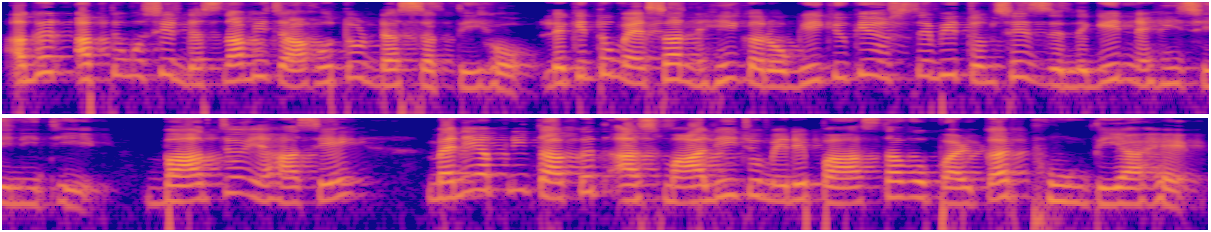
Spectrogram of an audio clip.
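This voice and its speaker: A woman doing a weary old male holy elder from a spoken horror story. He speaks in solemn, commanding tones, with a bright, fairly high voice. The voice sits slightly distant from the mic. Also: animated.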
